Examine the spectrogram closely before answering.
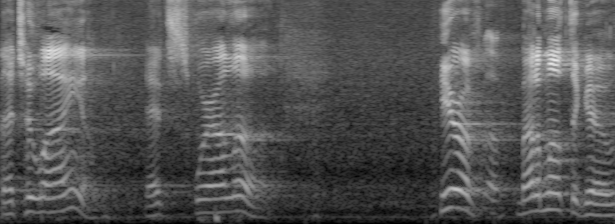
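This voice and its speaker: A man with an American accent speaks in a raised, projected voice at a high pitch, with long, frequent pauses and noticeable background noise. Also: ordinary pitch variation, fairly slow pace. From Virginia, Pittsylvania County. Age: 60s. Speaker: citizen speaker. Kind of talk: public comment. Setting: county board meeting room.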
